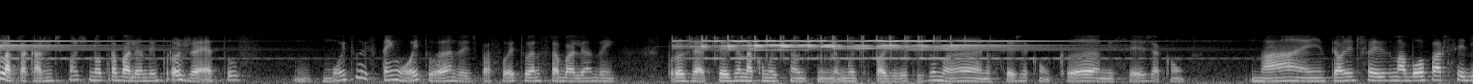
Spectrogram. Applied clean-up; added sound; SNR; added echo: none; Bell; 5 dB; none.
